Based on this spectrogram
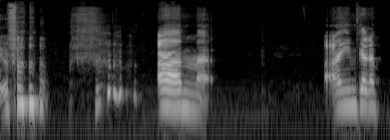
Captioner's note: people chuckling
